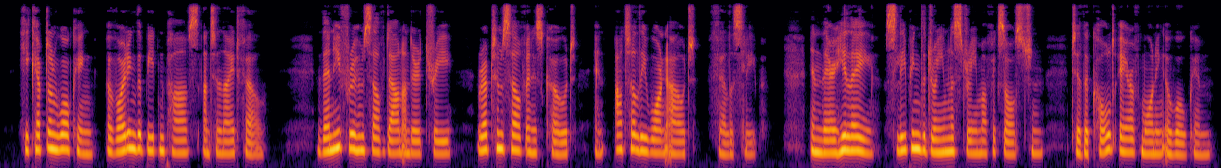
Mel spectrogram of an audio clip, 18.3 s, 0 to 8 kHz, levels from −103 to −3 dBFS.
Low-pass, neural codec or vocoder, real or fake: 7.2 kHz; none; real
